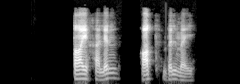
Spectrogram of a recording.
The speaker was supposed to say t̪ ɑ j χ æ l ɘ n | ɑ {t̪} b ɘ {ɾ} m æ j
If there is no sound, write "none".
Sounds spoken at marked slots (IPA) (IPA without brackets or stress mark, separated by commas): t̪, l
